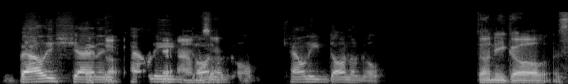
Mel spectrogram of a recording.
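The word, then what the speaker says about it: Donegal: of that's right Val Shannon County County Donal Donal that's how you pronounce that Donal okay yeah and goway goway is most Americans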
